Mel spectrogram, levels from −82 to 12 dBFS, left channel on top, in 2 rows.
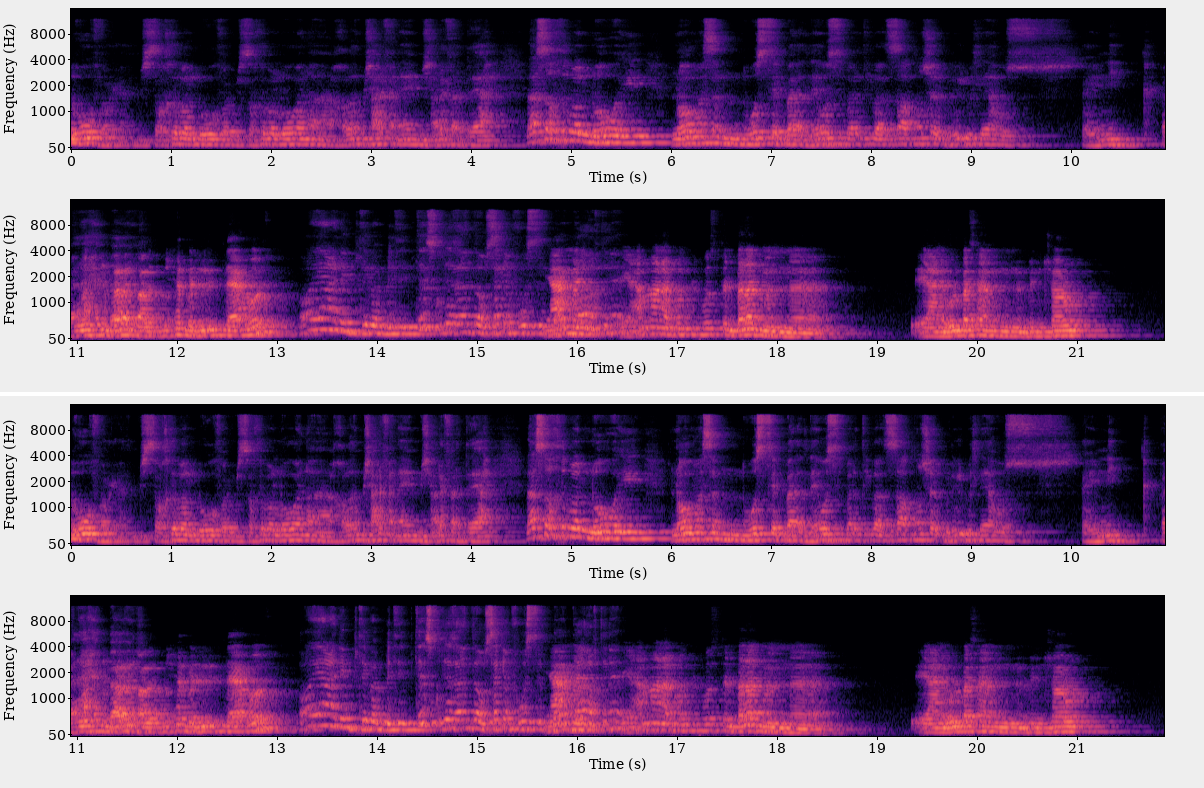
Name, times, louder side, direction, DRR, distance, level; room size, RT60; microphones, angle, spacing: voice 1, 0.0-11.7 13.2-16.6, right 1 dB, 85° right, 3 dB, 0.5 m, -22 dB
voice 2, 11.0-12.9 15.7-18.5 19.4-21.0, left 2 dB, 60° left, 0 dB, 0.6 m, -18 dB
2.2 x 2.2 x 2.8 m, 0.79 s
head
